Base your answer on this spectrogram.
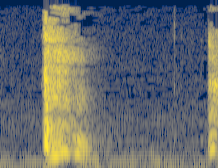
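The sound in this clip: Someone clears their throat once, a short, raspy, guttural burst that is fairly loud and lasts about half a second before quiet returns.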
